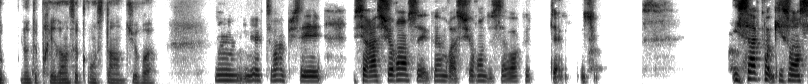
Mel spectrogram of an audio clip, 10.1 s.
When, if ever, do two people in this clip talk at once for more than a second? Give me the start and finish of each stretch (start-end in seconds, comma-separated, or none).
none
